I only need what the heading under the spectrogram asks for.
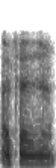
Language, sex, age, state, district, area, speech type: Dogri, male, 18-30, Jammu and Kashmir, Kathua, rural, conversation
